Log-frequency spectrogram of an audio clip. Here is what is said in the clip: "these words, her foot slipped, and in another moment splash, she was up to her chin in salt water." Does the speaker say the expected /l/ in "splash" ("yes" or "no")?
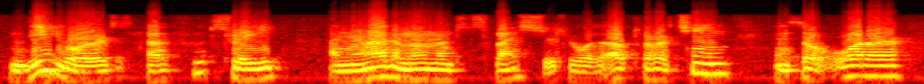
yes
